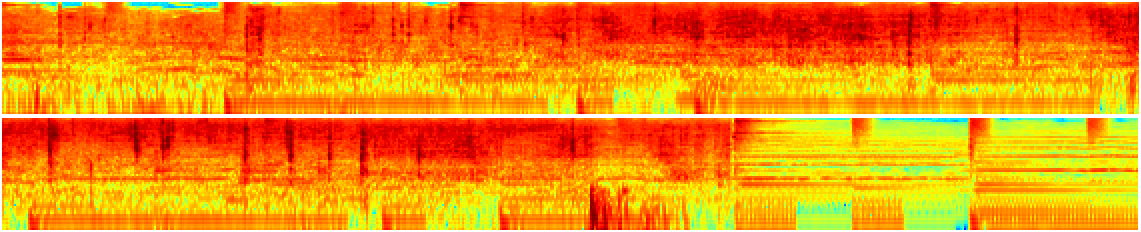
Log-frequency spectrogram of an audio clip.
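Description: Background music with a steady low bass over the hiss and splash of water running from a hose onto a pig carcass as it is scrubbed, with scattered clicks and a sharp knock about a second and a half before the end. The water stops a second before the end, leaving the music alone.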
